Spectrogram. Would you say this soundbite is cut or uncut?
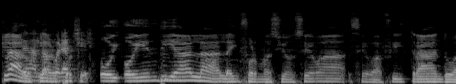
uncut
